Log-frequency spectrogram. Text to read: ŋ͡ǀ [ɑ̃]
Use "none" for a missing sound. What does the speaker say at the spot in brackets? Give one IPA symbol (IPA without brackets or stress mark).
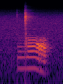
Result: ɑ̃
